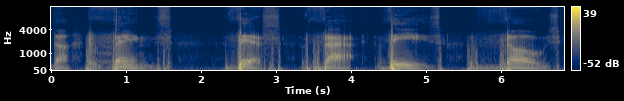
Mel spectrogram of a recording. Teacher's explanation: You need to work on pronouncing that interdental consonant, putting the tongue in between the teeth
